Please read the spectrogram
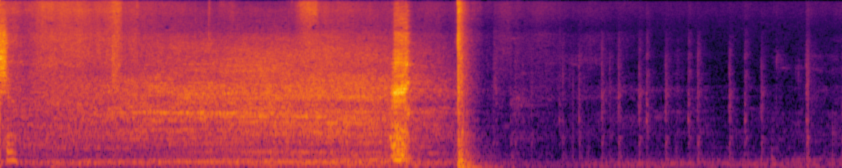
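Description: A steady mechanical hum, then a solid thump about four and a half seconds in as a truck's cab door shuts, after which it is much quieter, with only faint scattered ticks.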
